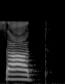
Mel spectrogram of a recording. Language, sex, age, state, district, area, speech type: Hindi, female, 18-30, Madhya Pradesh, Hoshangabad, urban, read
